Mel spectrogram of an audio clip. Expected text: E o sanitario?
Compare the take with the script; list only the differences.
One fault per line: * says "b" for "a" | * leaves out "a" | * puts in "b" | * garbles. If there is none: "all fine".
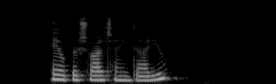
* puts in "persoal"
